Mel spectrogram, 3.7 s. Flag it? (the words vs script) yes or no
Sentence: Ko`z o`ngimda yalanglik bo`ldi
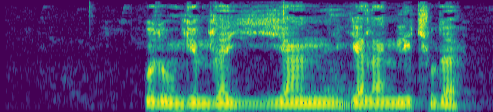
no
